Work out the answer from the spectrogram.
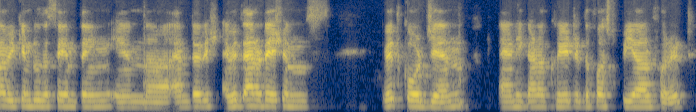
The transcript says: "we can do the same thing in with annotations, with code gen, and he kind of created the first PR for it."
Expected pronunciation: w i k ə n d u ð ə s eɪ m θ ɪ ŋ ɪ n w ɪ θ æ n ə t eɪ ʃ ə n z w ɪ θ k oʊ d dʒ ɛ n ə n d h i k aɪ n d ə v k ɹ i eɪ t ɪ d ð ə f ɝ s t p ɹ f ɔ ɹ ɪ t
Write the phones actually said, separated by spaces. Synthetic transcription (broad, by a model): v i k ə n d u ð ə s eɪ m t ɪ ŋ ɪ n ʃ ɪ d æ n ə t eɪ ʃ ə n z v ɪ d k oʊ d dʒ ɛ n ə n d h i k aɪ n d ə v k ɹ i eɪ t ɪ d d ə f ɝ s t p ɹ f ɔ ɹ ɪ t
